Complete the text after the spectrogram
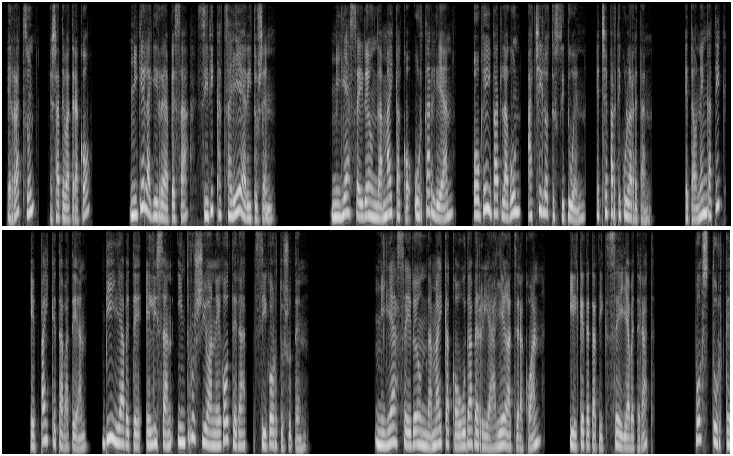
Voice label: documental euskera

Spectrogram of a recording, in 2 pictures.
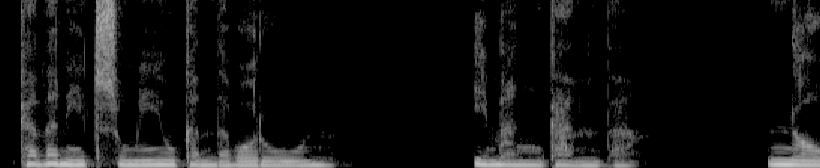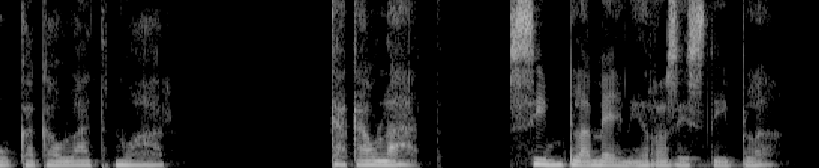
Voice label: publicidad catalan

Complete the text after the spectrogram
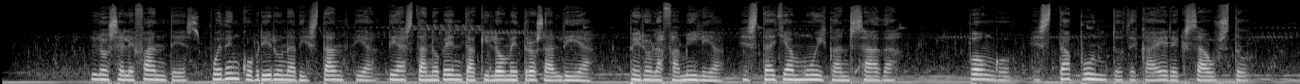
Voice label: documental

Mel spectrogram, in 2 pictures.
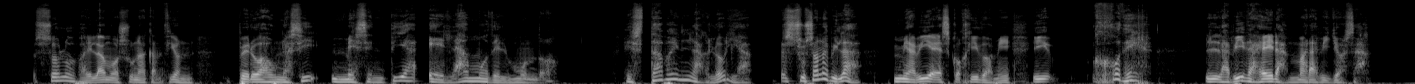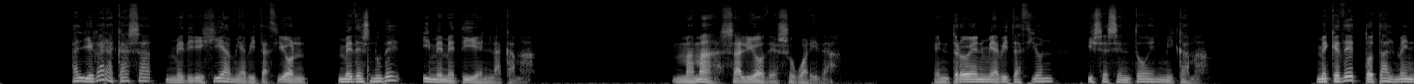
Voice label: Audiolibro Spanish

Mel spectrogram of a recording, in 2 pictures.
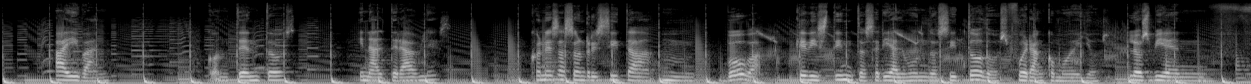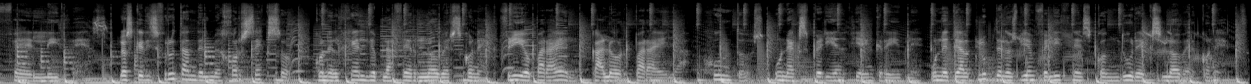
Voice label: Castellano; Durex connect

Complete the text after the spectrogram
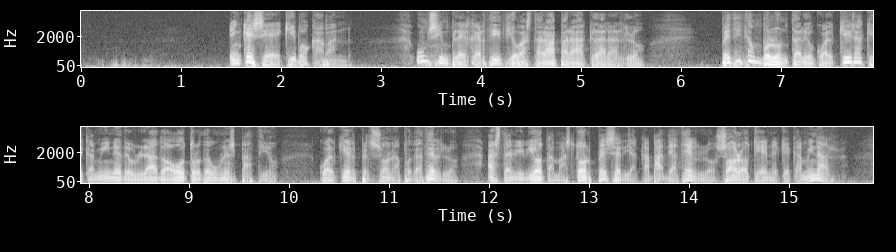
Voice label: Audio Lectura Castellano

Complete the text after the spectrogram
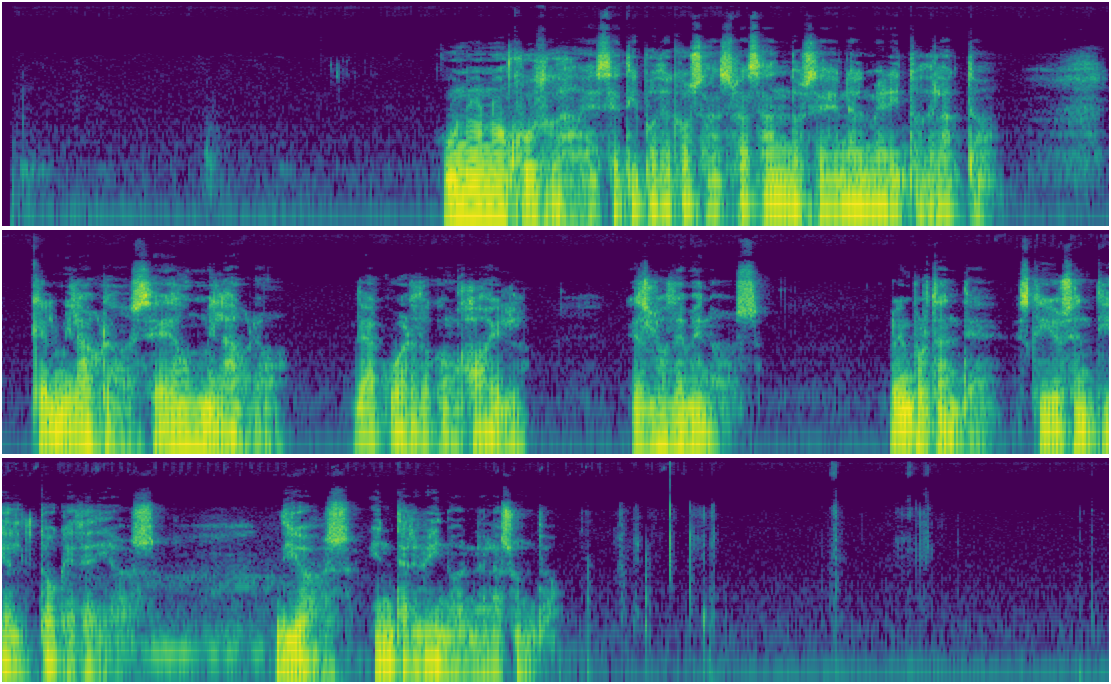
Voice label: Muestra intenso

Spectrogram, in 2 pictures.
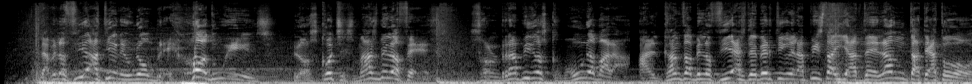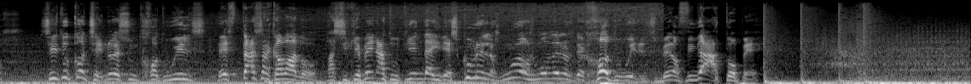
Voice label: Anuncio

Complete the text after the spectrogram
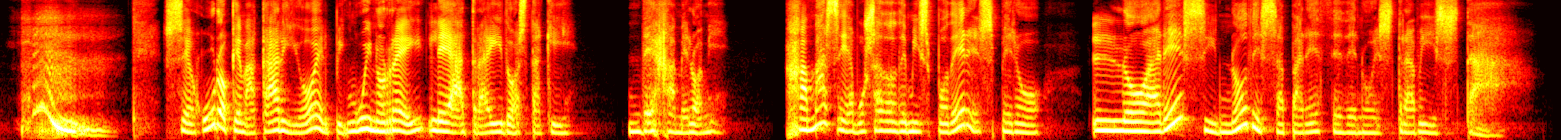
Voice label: dibujos castellano

